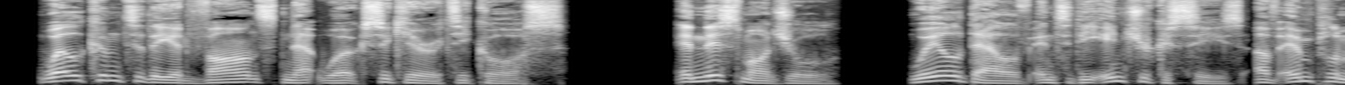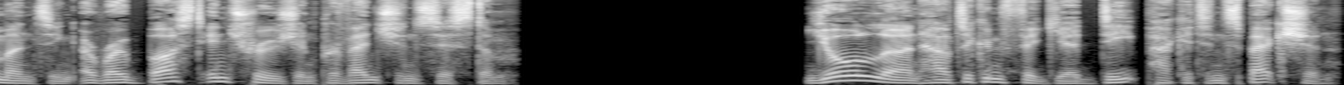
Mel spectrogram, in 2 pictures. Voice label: Tech eLearning British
